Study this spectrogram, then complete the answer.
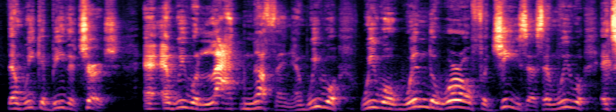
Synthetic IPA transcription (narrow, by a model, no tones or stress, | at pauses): ðɨ̃nwikɨd̚biðɨt͡ʃʰɜ˞t͡ʃ | ɨ̃ɨ̃nwiwədˡlæk̚nʌθɪ̃ŋɨ̃nwiwɪlˠwiwɪlˠwɪ̃nðəwɜ˞lˠd̥fə˞d͡ʒizɨsɨ̃nwiwɪlˠɨks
